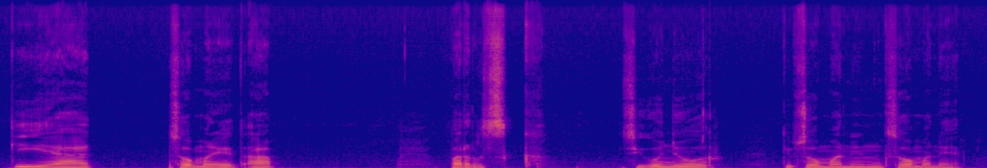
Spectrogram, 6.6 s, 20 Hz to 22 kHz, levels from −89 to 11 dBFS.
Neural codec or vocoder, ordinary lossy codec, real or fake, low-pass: vocoder, 44.1 kHz, 128 mel bands every 256 samples, BigVGAN v2; none; fake; none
